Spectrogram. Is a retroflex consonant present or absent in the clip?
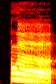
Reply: absent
